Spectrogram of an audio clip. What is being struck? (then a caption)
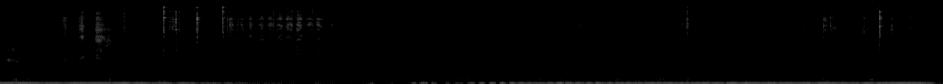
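Steel open-end wrench. A solid, hand-sized, chrome-plated steel open-end wrench is held upright in the left hand while the right hand scrapes and taps it with a thin metal tool like a screwdriver shaft, near other tools lying on a red bandana. Quiet, bright, scratchy scrapes come in irregular bursts with short, crisp ticks, over a steady low hum. The scraping briefly drops to near silence partway through before resuming.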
